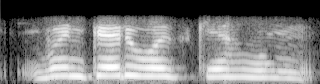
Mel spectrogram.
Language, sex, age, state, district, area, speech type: Kashmiri, female, 45-60, Jammu and Kashmir, Ganderbal, rural, conversation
